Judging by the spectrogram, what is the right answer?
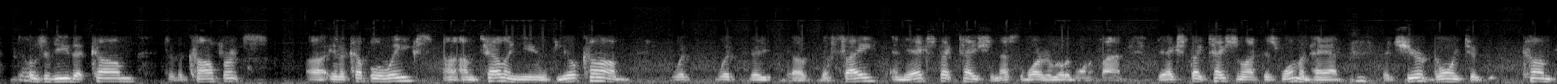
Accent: American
